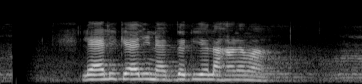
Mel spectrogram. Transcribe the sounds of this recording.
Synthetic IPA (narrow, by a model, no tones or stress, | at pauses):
læːlikæːlinɛɡ̚d̪ət̪ijəlaɦanəʋaː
